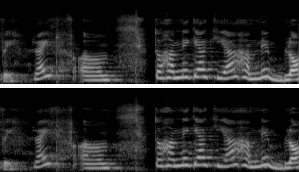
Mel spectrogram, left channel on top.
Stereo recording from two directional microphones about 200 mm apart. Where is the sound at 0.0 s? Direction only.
35° left (ahead or behind).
